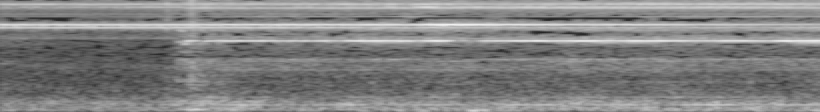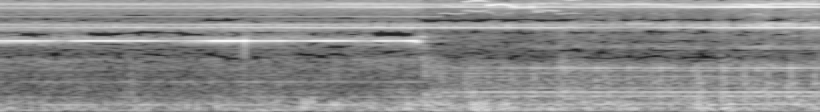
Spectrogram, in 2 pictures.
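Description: Stepper motors of a homemade egg-painting machine whining faintly. A single steady high tone starts about a second in, then at about four and a half seconds changes to a hum of several steady pitches together.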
